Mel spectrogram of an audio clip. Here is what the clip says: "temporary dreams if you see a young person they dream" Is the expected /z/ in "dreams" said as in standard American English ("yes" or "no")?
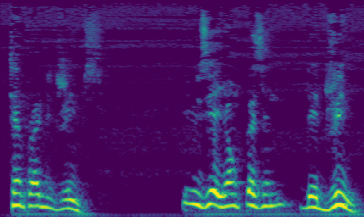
no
